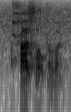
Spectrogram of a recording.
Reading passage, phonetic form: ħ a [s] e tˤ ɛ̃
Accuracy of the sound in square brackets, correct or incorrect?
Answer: correct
